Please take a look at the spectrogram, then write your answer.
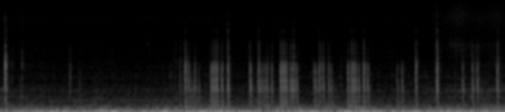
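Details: Tesla Model S, phone in left rear seat: irregular crackling clicks and creaks in bursts over low road rumble from the left rear suspension area.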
